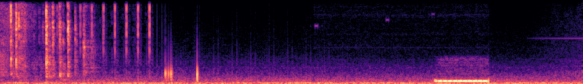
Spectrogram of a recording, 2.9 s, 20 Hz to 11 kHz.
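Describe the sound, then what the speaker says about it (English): A telephone number dialed in a Minecraft video game: a few short clicks, then a single steady electronic tone lasting about a quarter second over a faint background hum. "I picked up the telephone and I dialed 827-3877."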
